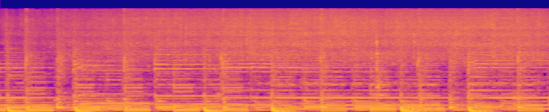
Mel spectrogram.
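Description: Chopped onion sizzling in hot oil with cumin and garlic in a kadhai, stirred with a wooden spatula, over background music with a steady beat.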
